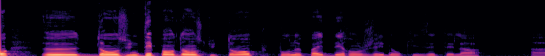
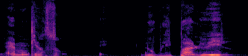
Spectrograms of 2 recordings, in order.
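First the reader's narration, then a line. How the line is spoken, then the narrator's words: Murmuring. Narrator (French): ne peut pas s'empêcher de murmurer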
